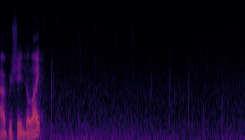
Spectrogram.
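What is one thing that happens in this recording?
Footsteps run quickly over stone and dirt.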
